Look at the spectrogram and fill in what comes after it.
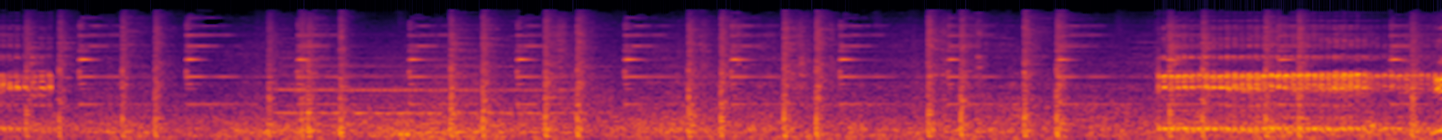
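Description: Freight train running along the track, its wheels clicking over the rail joints in a clickety-clack. A horn is held as a steady chord at the start, cuts off just after it, and sounds again about six seconds in.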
